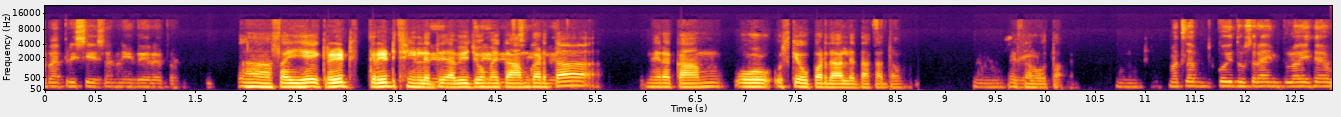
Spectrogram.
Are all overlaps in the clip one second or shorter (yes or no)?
no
